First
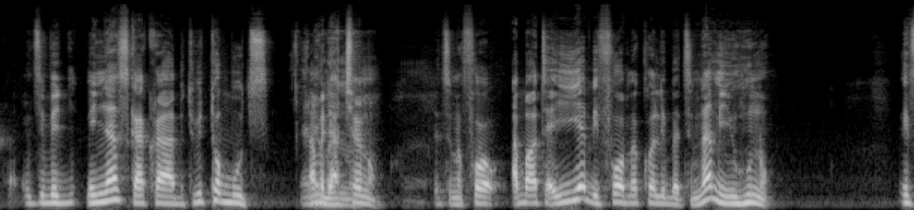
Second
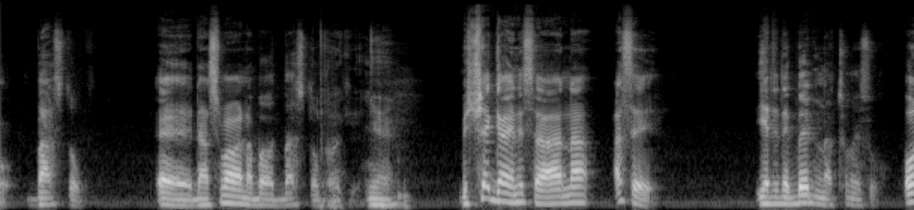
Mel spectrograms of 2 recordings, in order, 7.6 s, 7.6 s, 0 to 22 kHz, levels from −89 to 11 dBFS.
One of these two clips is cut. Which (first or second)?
first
